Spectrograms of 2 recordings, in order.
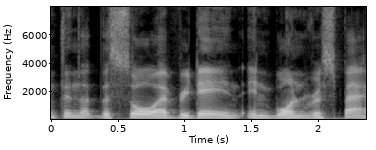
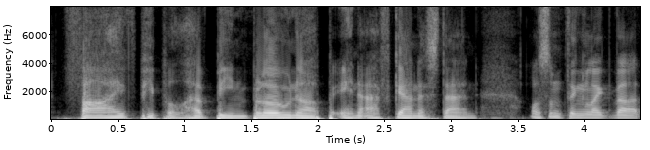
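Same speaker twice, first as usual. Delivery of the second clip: mock-serious newsreader delivery, lower pitch; 3 semitones lower, 4 dB louder than usual. Criticizing how the news reports violence, mimicking a serious newsreader tone. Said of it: "They say it in a serious tone".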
